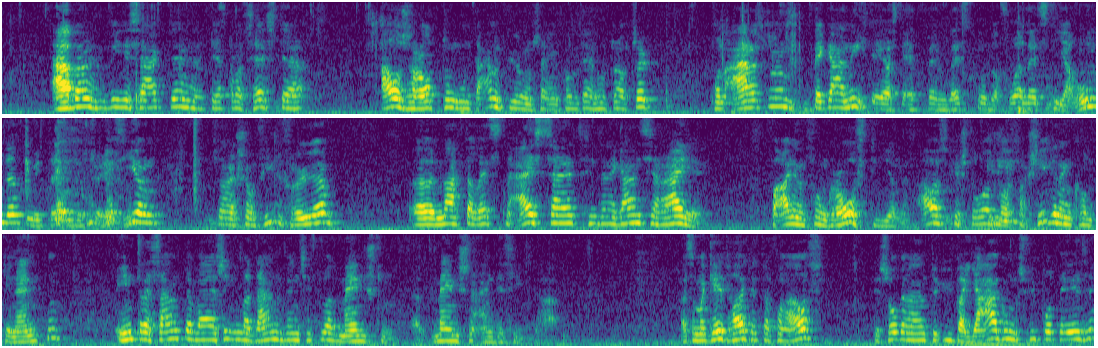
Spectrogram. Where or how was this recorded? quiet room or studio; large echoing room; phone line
large echoing room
